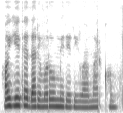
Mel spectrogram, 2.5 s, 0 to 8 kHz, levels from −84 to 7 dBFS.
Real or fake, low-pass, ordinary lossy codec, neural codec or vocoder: real; none; none; none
